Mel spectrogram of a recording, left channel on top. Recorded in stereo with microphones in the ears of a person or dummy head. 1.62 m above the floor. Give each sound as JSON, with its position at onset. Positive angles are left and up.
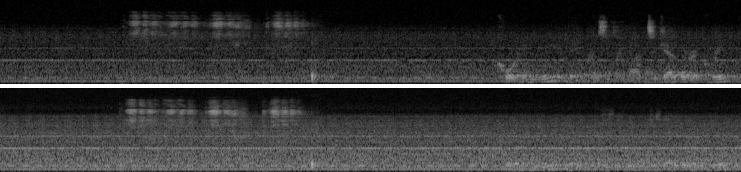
{"t": 1.2, "sound": "writing", "side_deg": -85, "distance_m": 9.5}
{"t": 3.1, "sound": "a zipper", "side_deg": -5, "distance_m": 1.0}
{"t": 5.0, "sound": "a man speaking", "side_deg": 65, "distance_m": 3.0}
